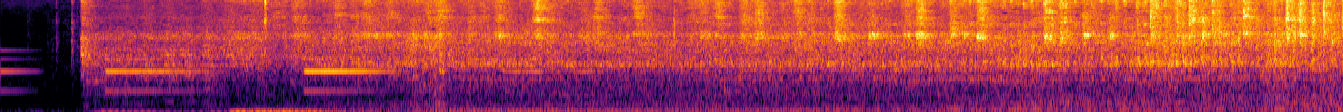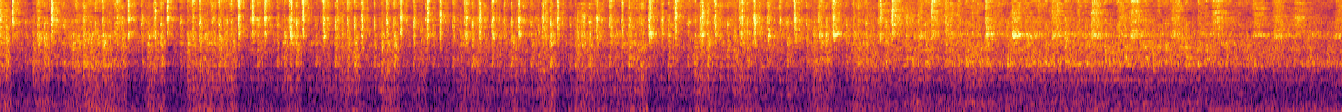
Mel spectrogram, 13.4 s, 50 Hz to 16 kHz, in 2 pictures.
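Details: 2004 Ford F-150 4.6L V8 4x4 that rattles, stalls and idles rough right after a transmission replacement; the dealership said it needs a new engine. It cranks, catches and settles into an uneven, lumpy idle with a busy metallic rattle, traced to a jumped timing chain.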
